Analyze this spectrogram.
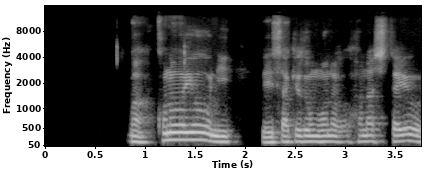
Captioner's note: speaking japanese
